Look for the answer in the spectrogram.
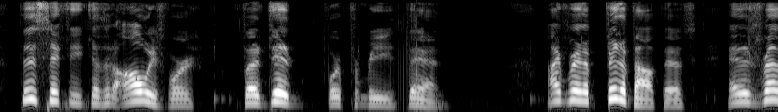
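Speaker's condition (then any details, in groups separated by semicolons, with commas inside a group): Brain injury; injured as young college student; severe dysarthria, slow speech earlier, now much improved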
